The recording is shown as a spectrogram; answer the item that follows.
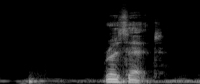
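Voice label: "rosette", Australian English; pronunciations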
